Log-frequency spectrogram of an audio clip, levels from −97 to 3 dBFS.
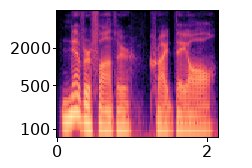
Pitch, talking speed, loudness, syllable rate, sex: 100 Hz, 140 wpm, -16 LUFS, 3.8 syllables/s, male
